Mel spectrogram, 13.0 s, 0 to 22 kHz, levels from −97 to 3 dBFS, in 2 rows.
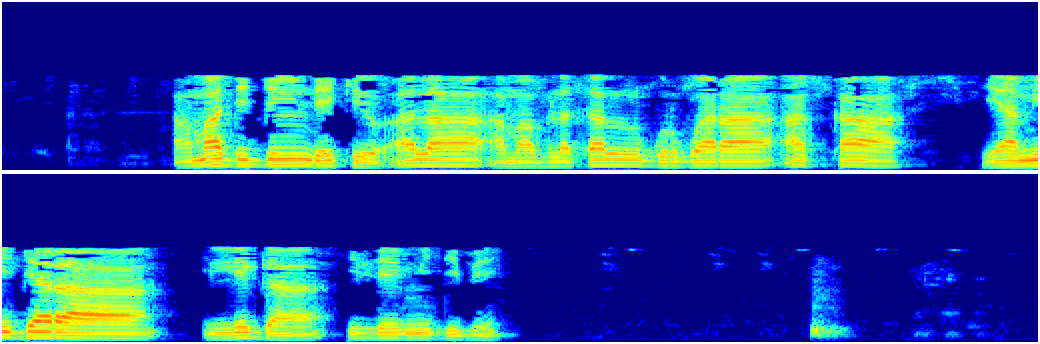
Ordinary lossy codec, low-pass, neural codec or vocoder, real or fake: MP3, 16 kbps; 3.6 kHz; none; real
